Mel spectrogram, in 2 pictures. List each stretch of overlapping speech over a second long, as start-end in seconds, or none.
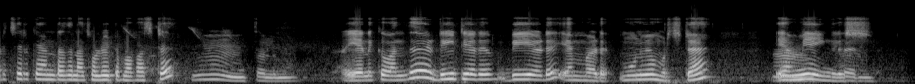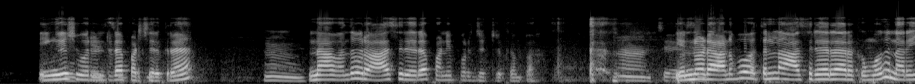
none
